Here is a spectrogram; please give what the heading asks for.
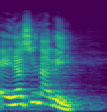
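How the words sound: The words sound blunt, in a Malaysian accent. "Malaysia, eh, ... Like kita macam aggressive sikit"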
